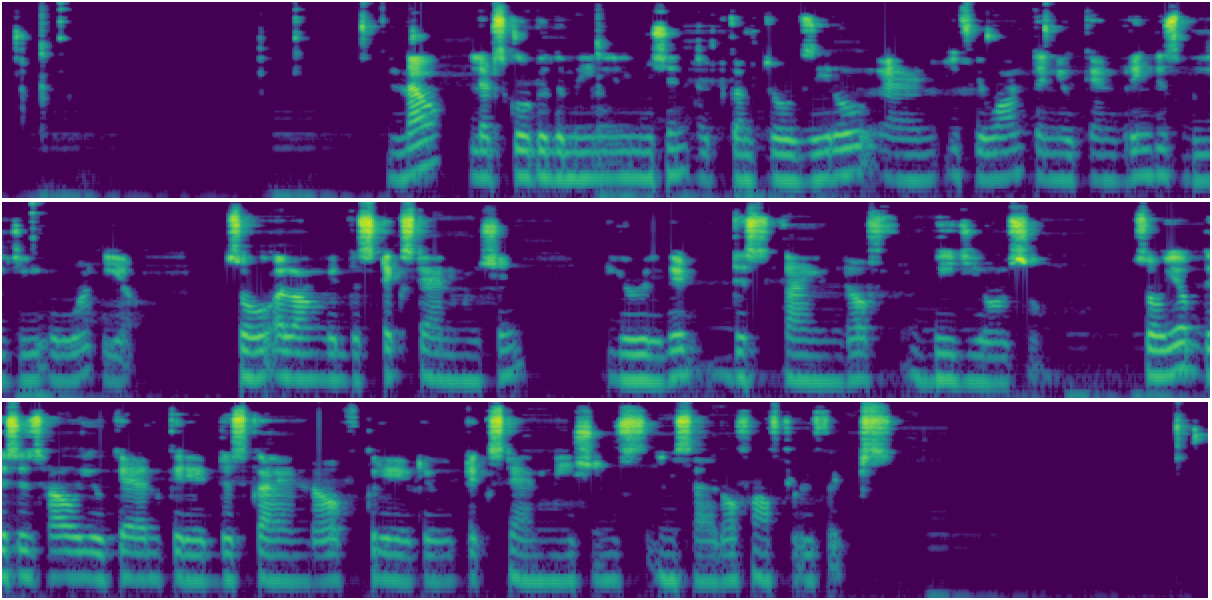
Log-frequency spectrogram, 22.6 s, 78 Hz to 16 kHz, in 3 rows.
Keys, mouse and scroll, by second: 0.2 space, 2.2 click, 6.0 click, 7.6 space, 14.1 space, 20.8 space, 22.4 click.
